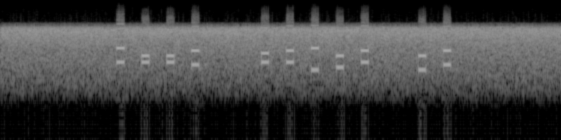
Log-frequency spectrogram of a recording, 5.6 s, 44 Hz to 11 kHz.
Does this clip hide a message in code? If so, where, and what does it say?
Yes: DTMF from 1.2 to 4.5 s, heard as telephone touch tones, dialled by machine, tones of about 80 ms, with phone line noise. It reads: D**9 0#A4# 19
